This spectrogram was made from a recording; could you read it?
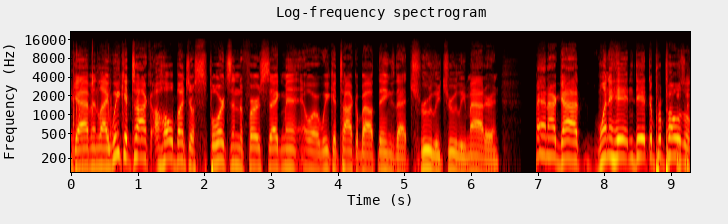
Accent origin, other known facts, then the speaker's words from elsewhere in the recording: Pittsburgh, Pennsylvania, United States; I grew up in Pittsburgh.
